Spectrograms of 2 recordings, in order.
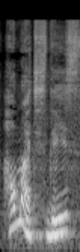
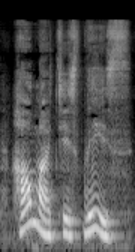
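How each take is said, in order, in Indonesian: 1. Nada naik di akhir. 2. Nada turun di akhir. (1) "kita tidak menanyakan seperti ini ya" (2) "nadanya tidak naik tapi nadanya turun"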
